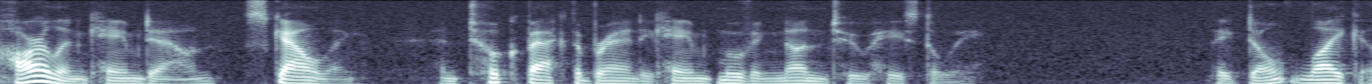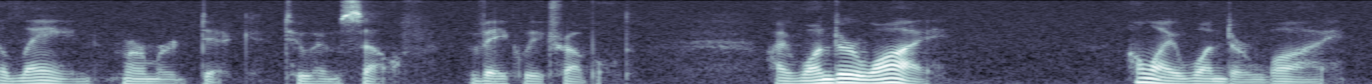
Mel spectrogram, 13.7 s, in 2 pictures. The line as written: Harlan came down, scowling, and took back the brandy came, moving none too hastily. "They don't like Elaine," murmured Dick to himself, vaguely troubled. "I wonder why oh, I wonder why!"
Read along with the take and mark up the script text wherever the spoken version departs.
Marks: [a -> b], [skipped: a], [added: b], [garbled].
Harlan came down, scowling, and took back the brandy came, moving none too hastily. "They don't like Elaine," murmured Dick to himself, vaguely troubled. "I wonder why oh, I wonder why!"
